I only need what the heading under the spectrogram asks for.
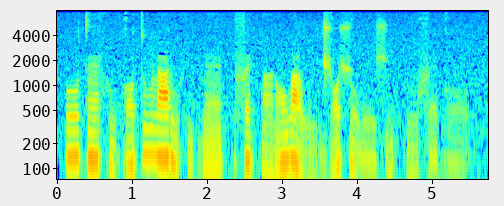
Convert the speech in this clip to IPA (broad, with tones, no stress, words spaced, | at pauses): o˦tɛ̃˦ hu˦˨ ɡɔ˧tu˦la˦ ɾu˦˨hi˨˦ɡ͡bɛ̃˦ | fɛ˧k͡pã˨ɾɔ̃˨˦ wa˦˨wi˨d͡ʒɔ˨˦ ʃo˦˨we˨ʃi˨˦ k͡pu˧ fɛ˨ɡɔ˨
